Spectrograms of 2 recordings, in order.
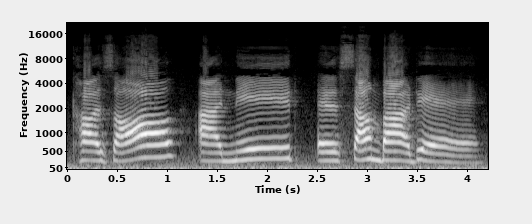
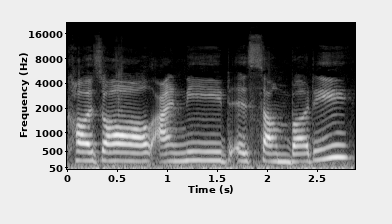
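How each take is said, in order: First: The vowels are opened toward an ah sound. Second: The vowels sound like ordinary speech. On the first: "You want to change that to" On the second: "this is kind of more like what you would do it if you were speaking"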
